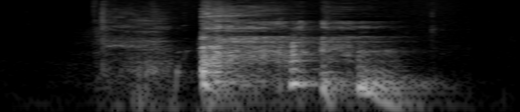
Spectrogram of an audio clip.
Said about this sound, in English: So that cough you can enjoy on your headphones as you listen to this.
